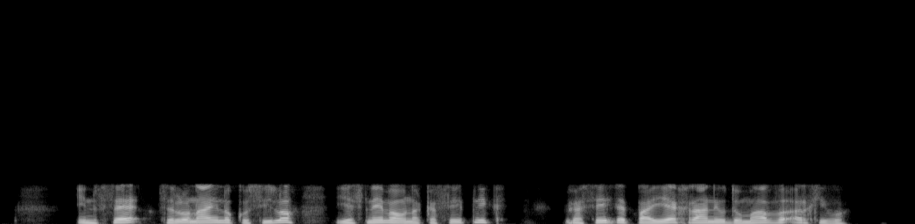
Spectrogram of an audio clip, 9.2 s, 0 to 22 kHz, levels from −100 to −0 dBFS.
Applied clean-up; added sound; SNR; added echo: neural mask model Resemble Enhance denoiser.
